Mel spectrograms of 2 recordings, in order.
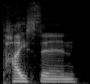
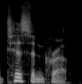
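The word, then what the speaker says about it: Thyssenkrupp: I couldn't even pronounce I was calling that Tyson and Tucson and then remembered that it should be like kissing so then I said oh okay that's easy just do tissen crup and so that kind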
